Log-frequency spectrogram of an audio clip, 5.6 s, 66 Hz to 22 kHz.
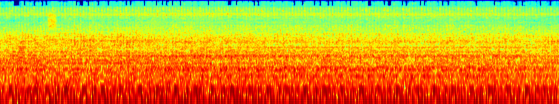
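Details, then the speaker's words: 2016 Kenworth T680 with Paccar MX13 485hp diesel, 13-speed, at idle from outside: low even diesel clatter with no camshaft tick or knock; engine sounds healthy. "Sounds perfectly normal to me. Good, healthy engine."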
